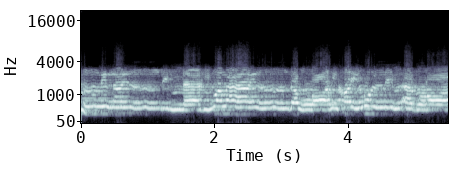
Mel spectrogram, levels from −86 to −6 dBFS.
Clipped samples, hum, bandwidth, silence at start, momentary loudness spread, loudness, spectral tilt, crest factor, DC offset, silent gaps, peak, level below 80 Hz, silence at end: under 0.1%; none; 5.4 kHz; 0 s; 5 LU; -12 LUFS; -4 dB/octave; 10 dB; under 0.1%; none; -2 dBFS; -76 dBFS; 0 s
